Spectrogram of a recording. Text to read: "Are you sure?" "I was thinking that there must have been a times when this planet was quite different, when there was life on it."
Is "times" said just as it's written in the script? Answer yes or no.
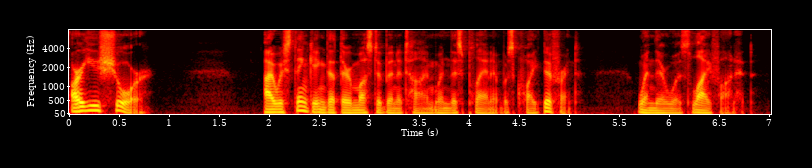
no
